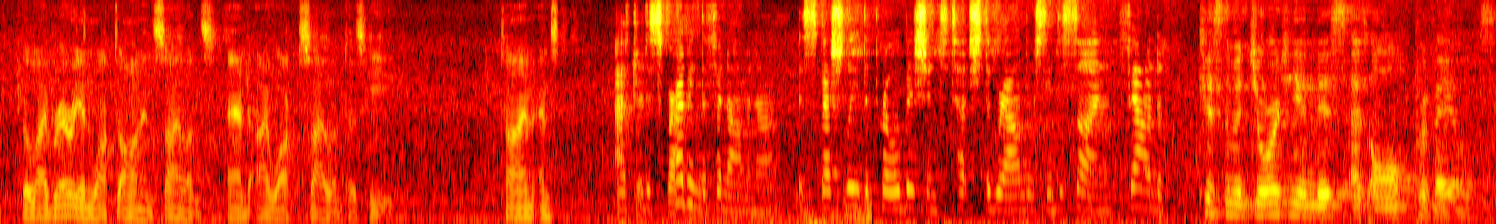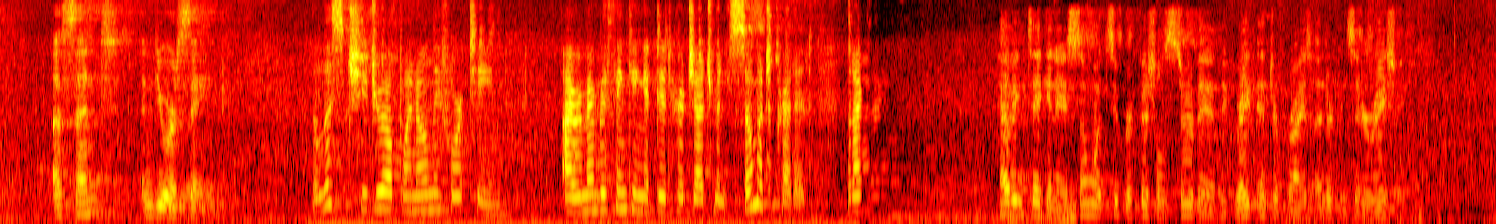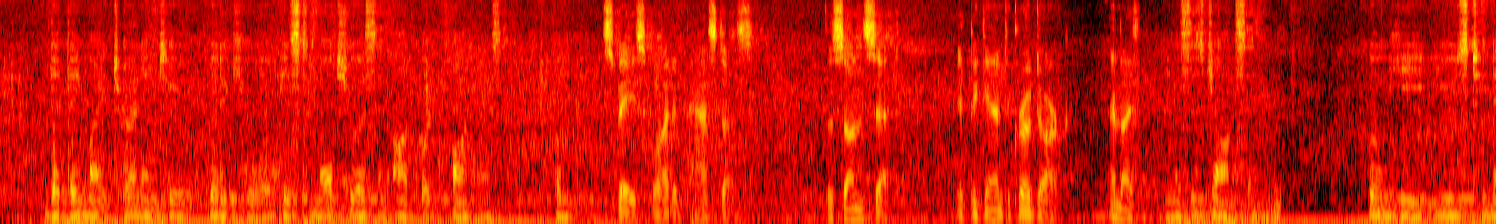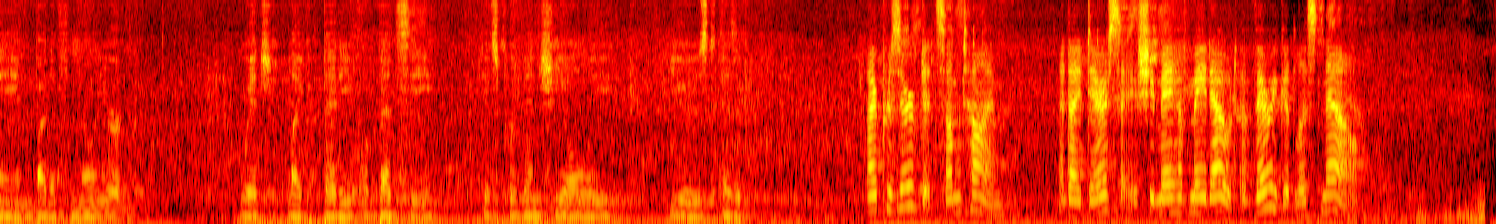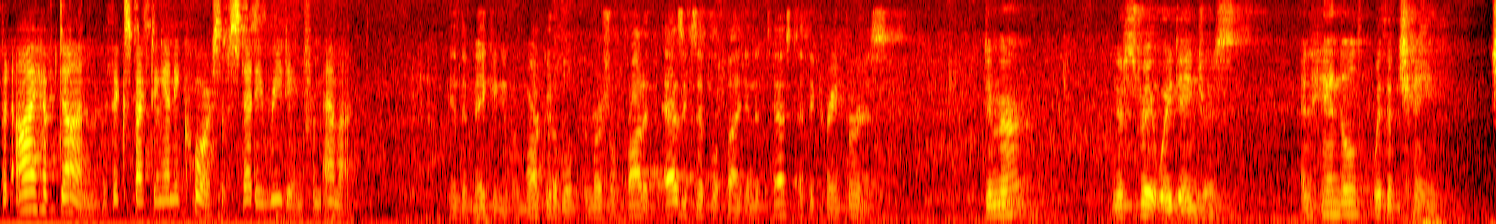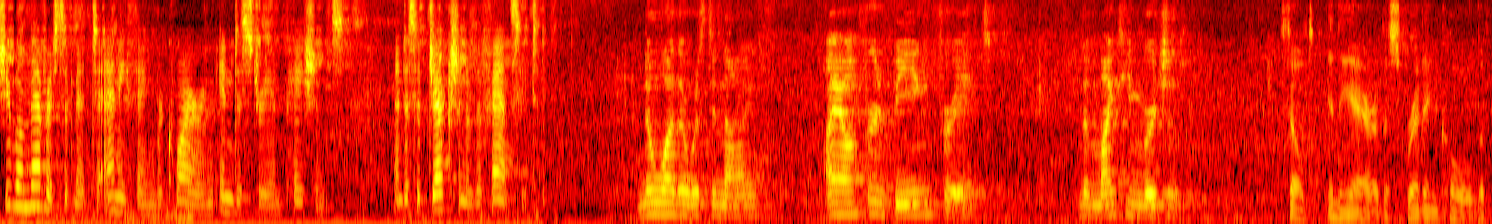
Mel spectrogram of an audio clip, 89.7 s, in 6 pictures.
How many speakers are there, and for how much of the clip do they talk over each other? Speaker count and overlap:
six, no overlap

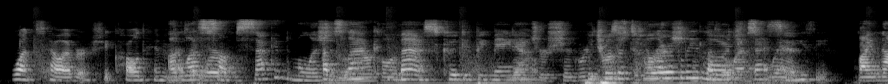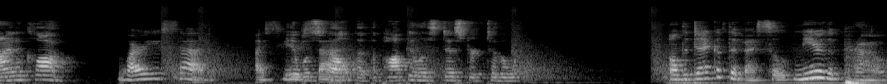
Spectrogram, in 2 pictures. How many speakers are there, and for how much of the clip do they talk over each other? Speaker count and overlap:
three, about 30%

